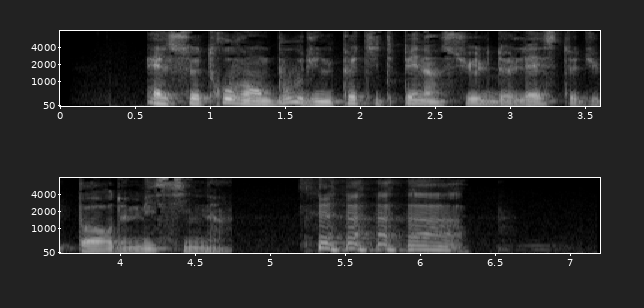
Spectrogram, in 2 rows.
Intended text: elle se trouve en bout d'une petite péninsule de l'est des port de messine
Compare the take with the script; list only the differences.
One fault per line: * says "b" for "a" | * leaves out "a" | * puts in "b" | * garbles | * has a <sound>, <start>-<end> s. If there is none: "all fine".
* says "du" for "des"
* has a laugh, 5.2-6.3 s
